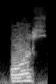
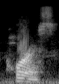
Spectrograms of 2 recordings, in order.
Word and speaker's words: Horus: Do we know where Horace is at? Or Horace, or how to say his name? Yeah, he's Horus, like the Egyptian god of vengeance.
